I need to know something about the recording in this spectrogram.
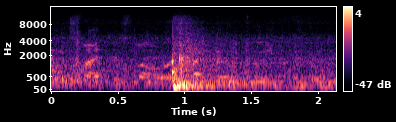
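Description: A bowling ball thuds onto a lane.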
